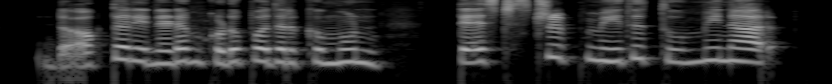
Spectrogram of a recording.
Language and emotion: Tamil, disgusted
